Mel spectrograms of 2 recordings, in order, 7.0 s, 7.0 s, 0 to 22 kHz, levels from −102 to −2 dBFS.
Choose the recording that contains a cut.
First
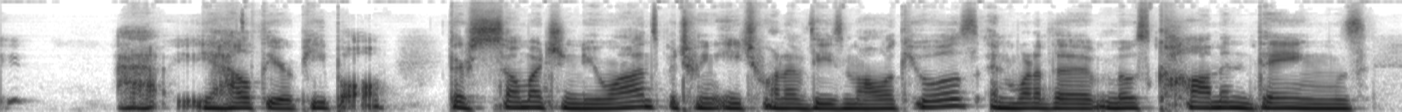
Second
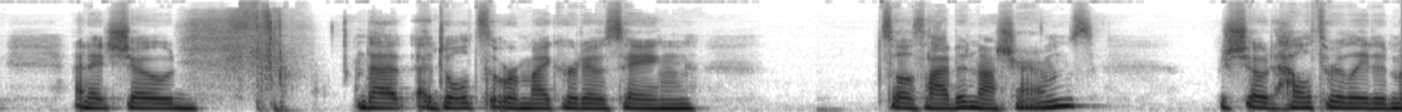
first; 1 cut; at 2.1 s

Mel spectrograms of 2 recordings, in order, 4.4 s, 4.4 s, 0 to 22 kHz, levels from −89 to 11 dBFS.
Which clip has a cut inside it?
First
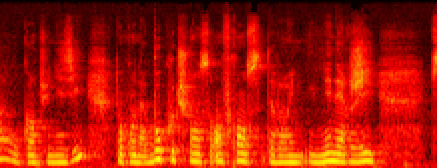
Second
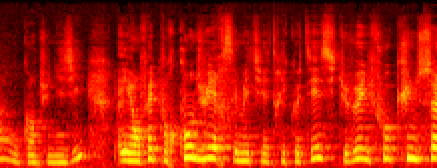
second; 1 cut; at 1.2 s

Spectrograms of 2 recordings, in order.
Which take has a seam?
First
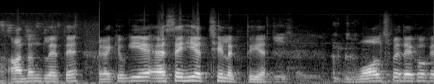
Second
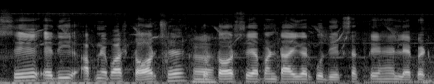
first; 1 cut; at 1.0 s

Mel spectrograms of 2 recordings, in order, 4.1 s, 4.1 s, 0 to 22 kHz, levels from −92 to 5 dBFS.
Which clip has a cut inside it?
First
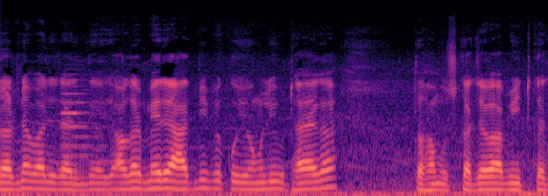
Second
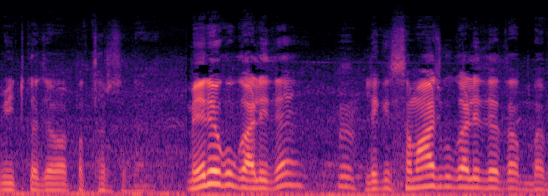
second; 1 cut; at 1.4 s

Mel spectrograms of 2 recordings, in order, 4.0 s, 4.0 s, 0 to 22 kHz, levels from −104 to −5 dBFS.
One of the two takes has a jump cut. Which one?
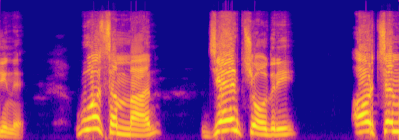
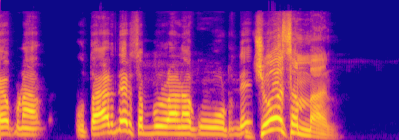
second; 1 cut; at 2.3 s

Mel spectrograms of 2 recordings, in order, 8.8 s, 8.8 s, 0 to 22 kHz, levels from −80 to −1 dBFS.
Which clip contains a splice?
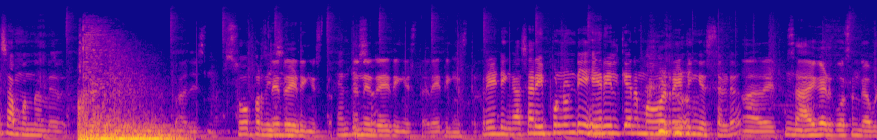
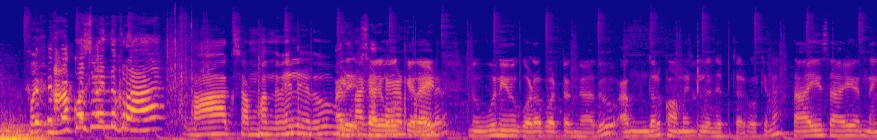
second; 1 cut; at 1.9 s

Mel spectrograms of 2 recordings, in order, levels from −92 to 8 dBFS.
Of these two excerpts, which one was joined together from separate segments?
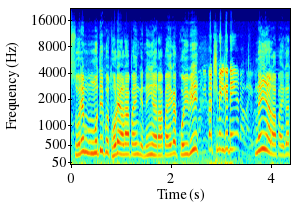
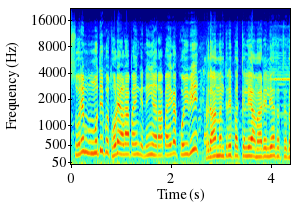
second; 1 cut; at 2.7 s

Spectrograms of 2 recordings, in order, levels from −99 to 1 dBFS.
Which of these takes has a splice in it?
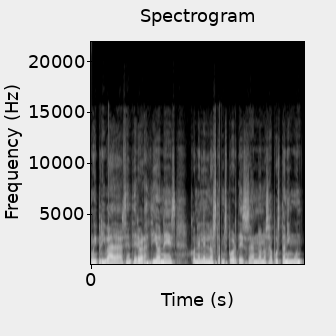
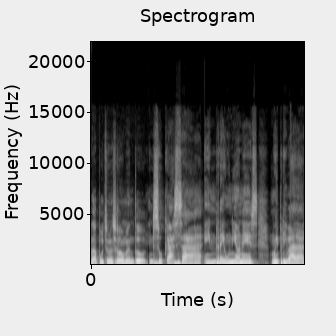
second; 2 cuts; at 1.1 s, 2.3 s

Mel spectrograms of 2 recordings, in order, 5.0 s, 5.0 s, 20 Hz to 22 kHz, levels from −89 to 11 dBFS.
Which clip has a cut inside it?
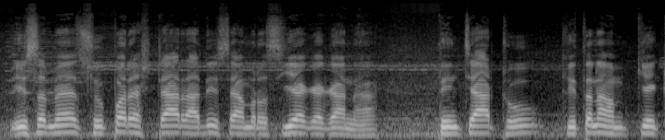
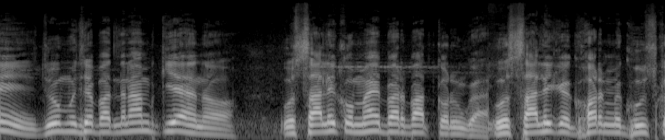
second; 1 cut; at 3.7 s

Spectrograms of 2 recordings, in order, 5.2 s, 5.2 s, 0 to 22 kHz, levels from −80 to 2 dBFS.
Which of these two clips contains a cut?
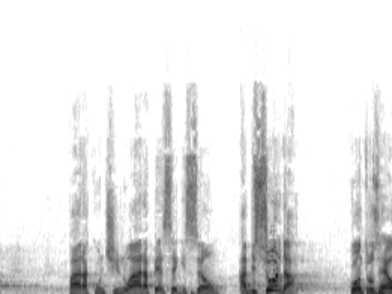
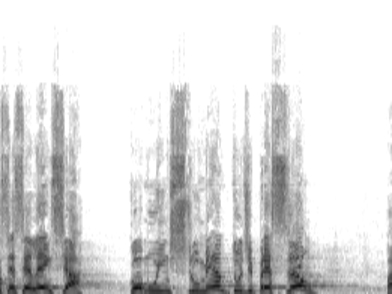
first; 1 cut; at 3.0 s

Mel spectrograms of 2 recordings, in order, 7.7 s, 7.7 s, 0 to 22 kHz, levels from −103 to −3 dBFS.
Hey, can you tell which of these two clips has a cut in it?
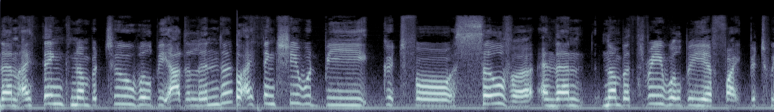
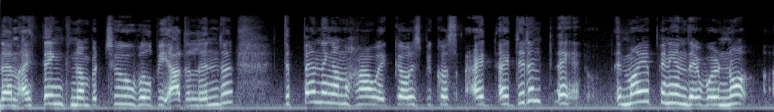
first; 2 cuts; at 2.4 s, 5.9 s

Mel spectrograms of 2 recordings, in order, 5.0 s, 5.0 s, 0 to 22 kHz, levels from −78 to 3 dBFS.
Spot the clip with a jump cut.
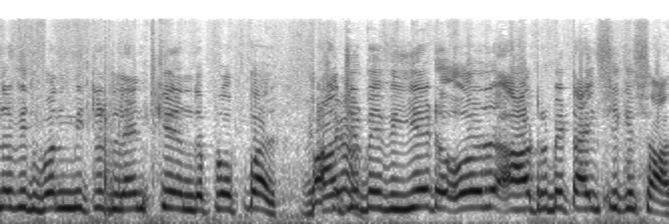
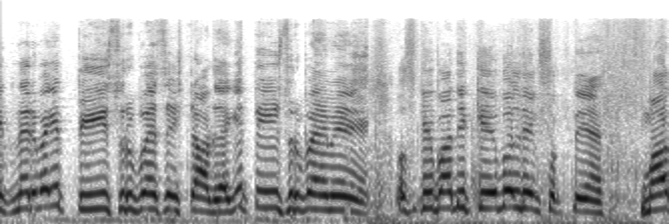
second; 1 cut; at 2.8 s

